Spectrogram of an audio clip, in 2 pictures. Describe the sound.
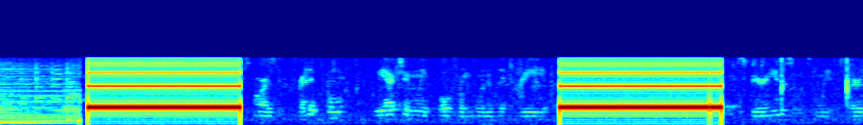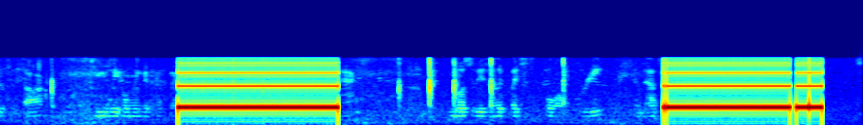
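A telephone line rings while a call is transferred to voicemail: four steady, evenly spaced tones, each about two seconds long, with quiet gaps holding faint clicks and rustles between them.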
